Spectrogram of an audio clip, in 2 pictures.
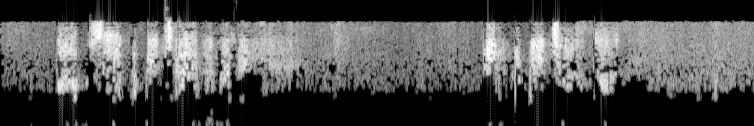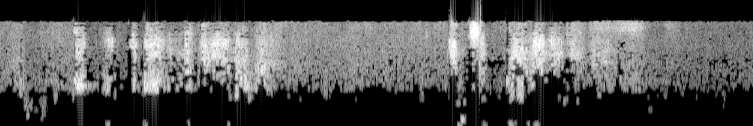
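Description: An elderly man speaks calmly through a microphone, heard as a thin broadcast.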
